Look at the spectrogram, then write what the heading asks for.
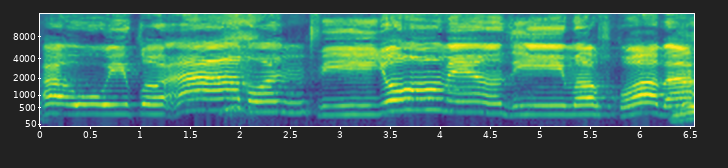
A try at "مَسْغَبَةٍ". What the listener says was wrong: नस्सीन बारीक बने और दो गुन्ने आपने छोड़े एक मून पे और मीन पे أو إطعام في يوم ذي مسغبة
